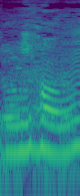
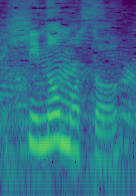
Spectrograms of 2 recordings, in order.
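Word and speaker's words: 日本: So one word, we would now say Nihon, which is Japan, Nihon, and you would read it Hinomoto, which is completely different.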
